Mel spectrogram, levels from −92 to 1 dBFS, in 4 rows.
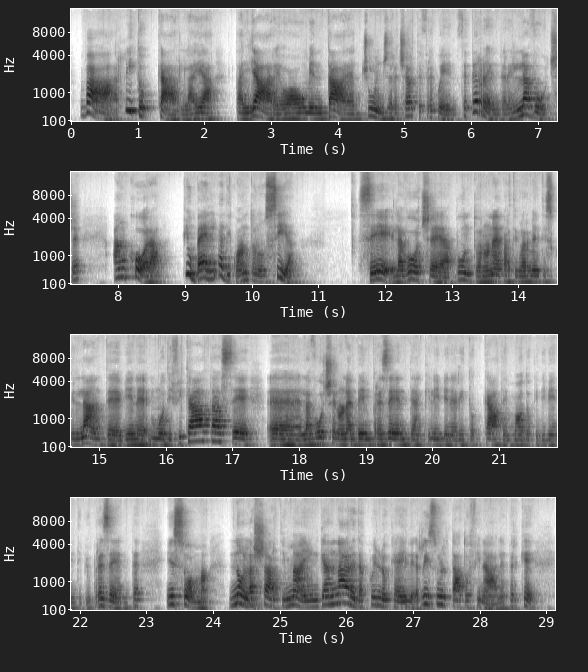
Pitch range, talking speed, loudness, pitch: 140-195 Hz, 130 wpm, -21 LUFS, 150 Hz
